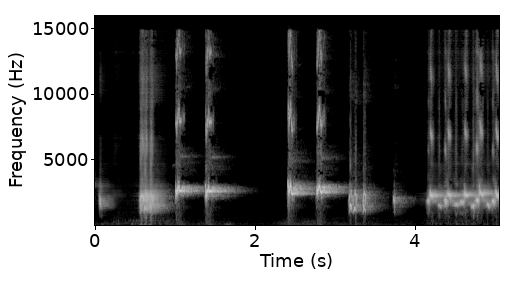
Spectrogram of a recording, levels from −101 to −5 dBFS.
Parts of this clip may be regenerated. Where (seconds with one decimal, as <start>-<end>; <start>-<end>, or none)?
0.0-0.9; 4.0-5.1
